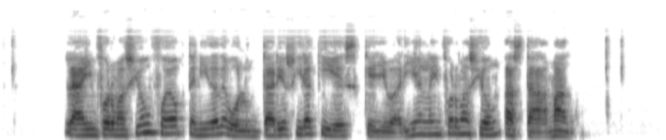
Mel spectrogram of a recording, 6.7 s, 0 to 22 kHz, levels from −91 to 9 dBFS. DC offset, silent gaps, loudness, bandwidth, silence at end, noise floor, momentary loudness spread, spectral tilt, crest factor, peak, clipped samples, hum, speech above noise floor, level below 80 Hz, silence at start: under 0.1%; none; -19 LUFS; 9 kHz; 0.6 s; -75 dBFS; 7 LU; -5 dB/octave; 18 dB; -2 dBFS; under 0.1%; none; 56 dB; -66 dBFS; 0.65 s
